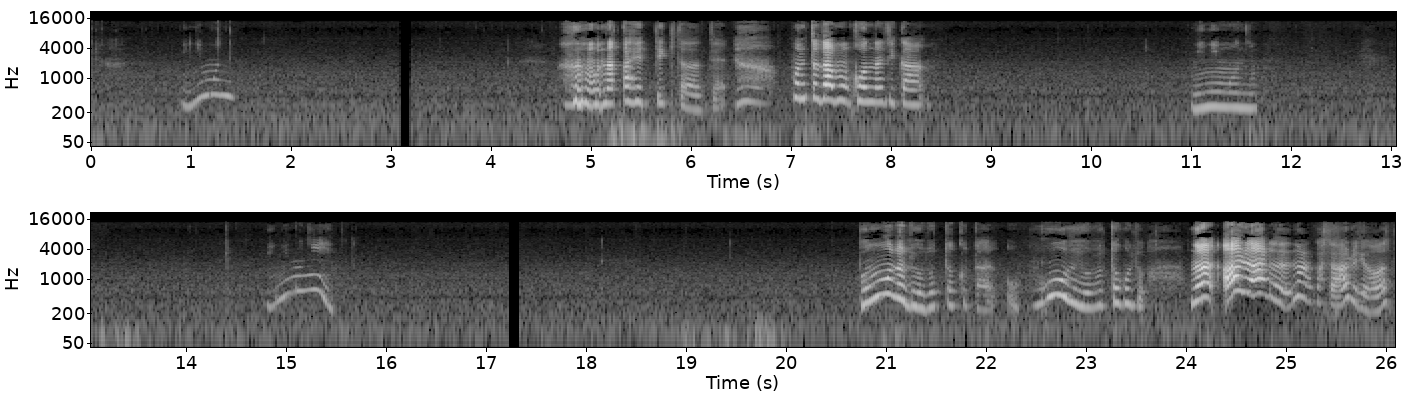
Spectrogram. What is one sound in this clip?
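A young woman speaks close to a microphone, chatting with animation.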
